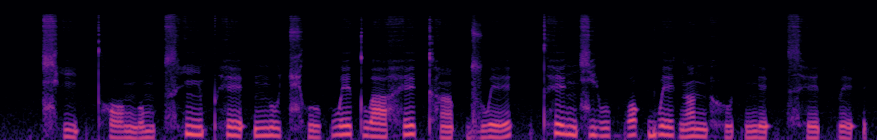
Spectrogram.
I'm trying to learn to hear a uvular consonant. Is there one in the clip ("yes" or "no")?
no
